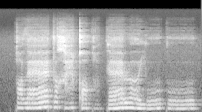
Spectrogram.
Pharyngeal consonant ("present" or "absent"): absent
